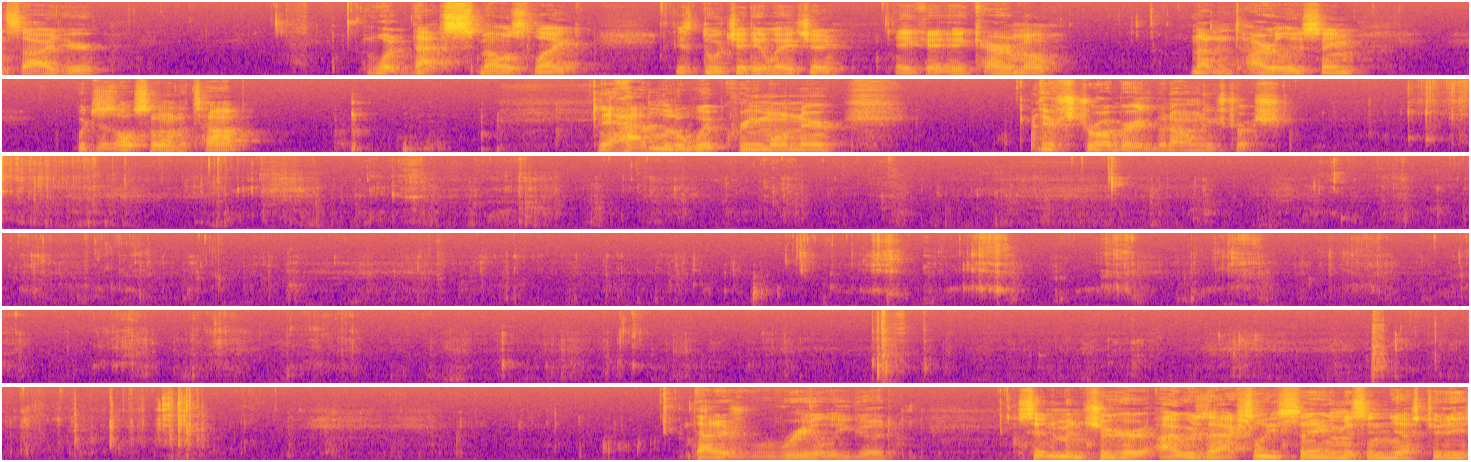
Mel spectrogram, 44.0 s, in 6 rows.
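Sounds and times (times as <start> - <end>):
crunchy chewing: 14.1 - 40.2.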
